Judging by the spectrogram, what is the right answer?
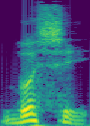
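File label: "bosser" French; pronunciation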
